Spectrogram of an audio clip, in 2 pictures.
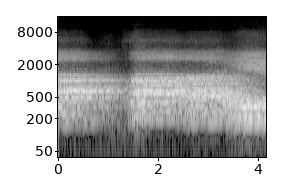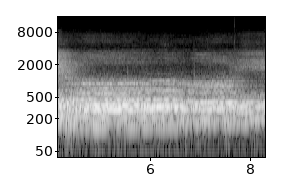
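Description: Men's choir singing a cappella in sustained chords, with a short break between phrases about a second in before the voices come back in.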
